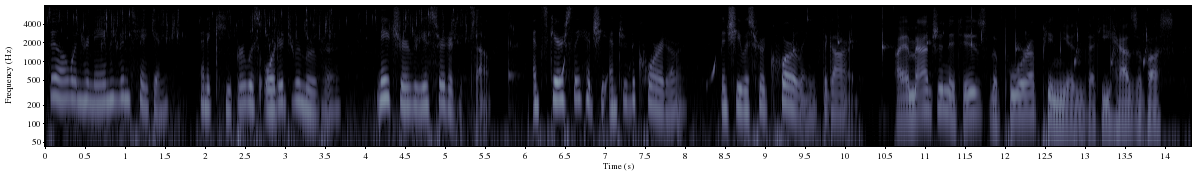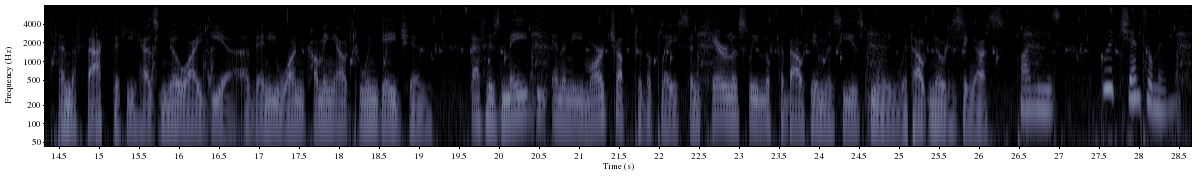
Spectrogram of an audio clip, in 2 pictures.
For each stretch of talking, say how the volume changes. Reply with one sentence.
The talking can be heard from 0.0 to 28.5 s, at a steady volume.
